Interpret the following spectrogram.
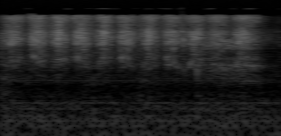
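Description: Hands rubbing briskly together, a dry skin-on-skin swishing in rapid even back-and-forth strokes.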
